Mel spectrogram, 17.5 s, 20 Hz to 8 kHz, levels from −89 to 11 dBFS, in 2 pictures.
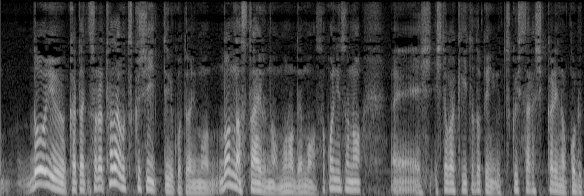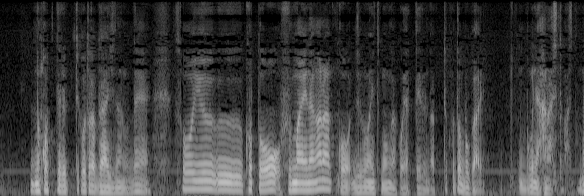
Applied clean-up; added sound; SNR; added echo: none; none; none; none.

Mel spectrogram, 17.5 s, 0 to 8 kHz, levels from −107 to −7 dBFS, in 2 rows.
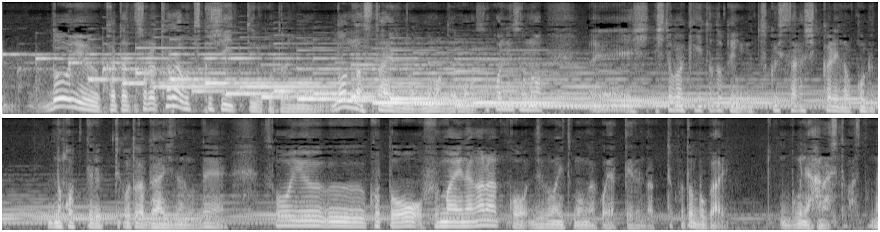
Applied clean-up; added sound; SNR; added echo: none; Piano; -2 dB; none.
